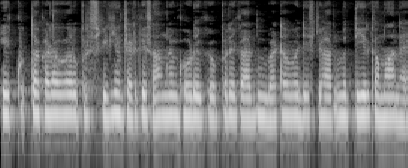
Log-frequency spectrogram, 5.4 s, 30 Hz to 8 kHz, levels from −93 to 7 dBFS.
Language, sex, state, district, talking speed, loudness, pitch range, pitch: Hindi, male, Delhi, New Delhi, 265 wpm, -16 LUFS, 160-175 Hz, 165 Hz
